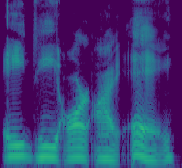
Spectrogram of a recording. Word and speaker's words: Adria: march the first name on that list is adria it's a-d-r-i-a uh but it's pronounced adria and uh that list will run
